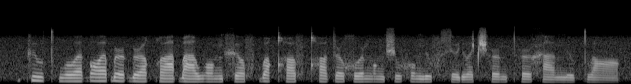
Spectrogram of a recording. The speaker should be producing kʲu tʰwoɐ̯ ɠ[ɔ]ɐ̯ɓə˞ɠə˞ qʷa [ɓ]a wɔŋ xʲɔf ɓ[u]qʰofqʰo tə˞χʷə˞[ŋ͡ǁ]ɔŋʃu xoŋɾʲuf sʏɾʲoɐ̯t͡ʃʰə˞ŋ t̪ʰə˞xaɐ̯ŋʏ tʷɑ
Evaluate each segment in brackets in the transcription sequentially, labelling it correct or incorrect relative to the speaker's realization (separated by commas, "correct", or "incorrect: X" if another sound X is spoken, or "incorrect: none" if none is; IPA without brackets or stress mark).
correct, correct, incorrect: o, incorrect: ŋ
